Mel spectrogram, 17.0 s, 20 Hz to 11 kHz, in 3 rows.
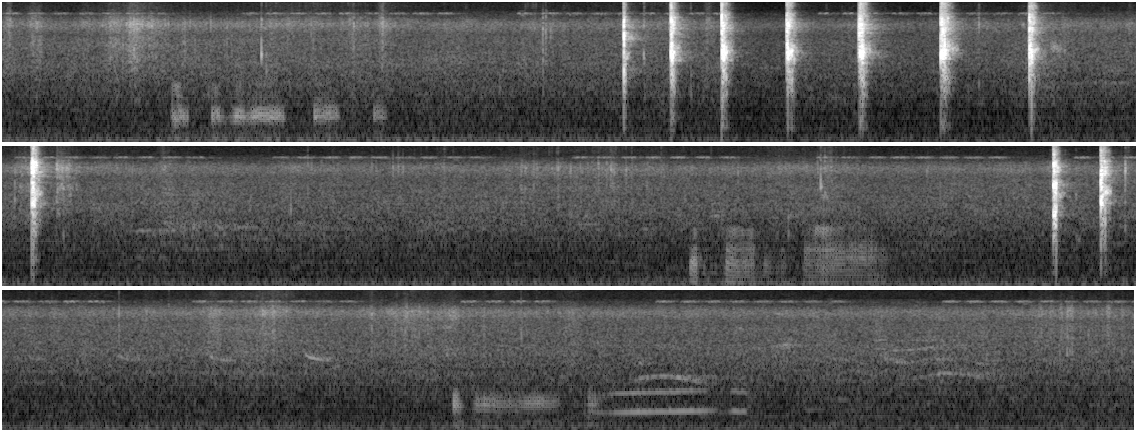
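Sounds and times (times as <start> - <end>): chicken clucking: 0.7 - 2.1, 3.1 - 6.0, 8.6 - 10.2, 10.9 - 11.3, 13.3 - 15.4
sharp loud clicks: 3.0 - 6.0, 10.9 - 11.4.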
